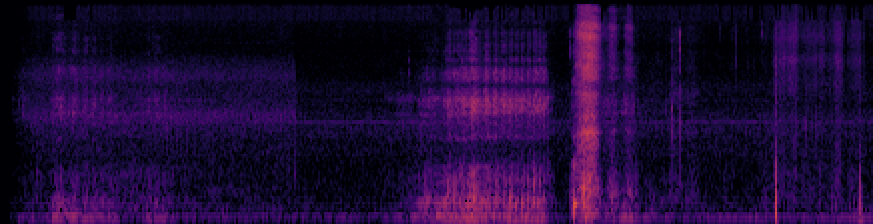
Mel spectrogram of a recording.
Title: Snoring Great Dane dog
